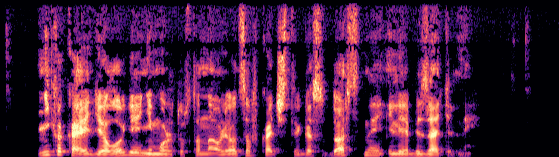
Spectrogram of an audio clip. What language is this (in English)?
Russian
